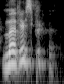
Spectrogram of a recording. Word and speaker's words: Murfreesboro: And I'm going to really mispronounce where you come from. Murfreesboro? – Is that Murfreesboro? – Right? Yeah. – Murfreesboro. Thank you.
